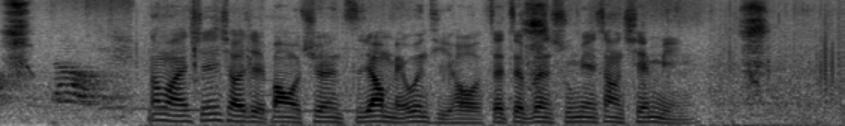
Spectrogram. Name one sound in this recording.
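A young man speaks calmly and politely, close by.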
